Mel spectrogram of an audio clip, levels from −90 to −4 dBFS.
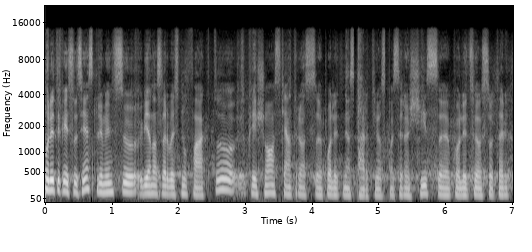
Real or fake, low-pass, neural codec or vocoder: fake; 14.4 kHz; autoencoder, 48 kHz, 32 numbers a frame, DAC-VAE, trained on Japanese speech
